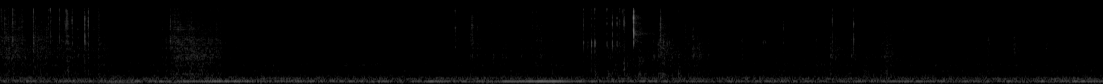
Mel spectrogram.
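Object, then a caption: Bar of soap cut with a metal blade. A hand-sized, solid white rectangular soap bar with an embossed face, held by fingers with red nails, is cut and scraped with a metal knife blade. Quiet, bright scraping and crisp little ticks play over a steady low hum, with one sharper click standing out midway. Small cubes and flakes fall off the bar.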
